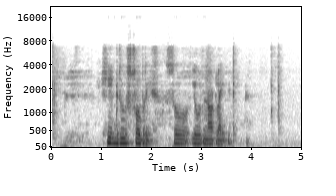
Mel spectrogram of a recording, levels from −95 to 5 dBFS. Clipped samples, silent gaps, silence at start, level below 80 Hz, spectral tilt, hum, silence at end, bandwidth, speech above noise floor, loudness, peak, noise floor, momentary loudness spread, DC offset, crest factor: under 0.1%; none; 0.05 s; -56 dBFS; -6 dB/octave; none; 0.4 s; 7.4 kHz; 29 dB; -26 LUFS; -10 dBFS; -54 dBFS; 22 LU; under 0.1%; 18 dB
